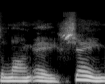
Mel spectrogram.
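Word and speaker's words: שֵׁם: it as shm, but it has a long a sound. Actually, it's a it's uh the vow points is a long a shame.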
